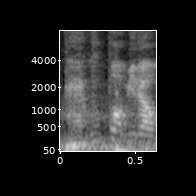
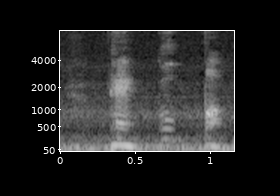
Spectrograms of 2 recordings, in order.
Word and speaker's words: 대구법: 그 대구법이라고 하지 마세요, 어디 가서. 예. 무식하다는 소리 듣습니다. 대꾸법. 네, 대꾸법. 그 구자가 특이한 구자예요. 이 구절 구자인데, 이게 단어 앞으로 오면, 첫 음절에 오면 이제 구로 발음을 해요. 근데 둘째 음절부터는 꾸로 발음한다고.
